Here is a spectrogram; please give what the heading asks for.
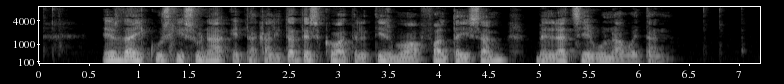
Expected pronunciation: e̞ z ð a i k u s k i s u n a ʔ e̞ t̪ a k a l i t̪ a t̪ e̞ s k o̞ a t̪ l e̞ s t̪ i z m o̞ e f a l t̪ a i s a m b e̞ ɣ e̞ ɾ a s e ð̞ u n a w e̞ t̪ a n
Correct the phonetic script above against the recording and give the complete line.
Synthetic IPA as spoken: e̞ z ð a i k u s k i s u n a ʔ e̞ t̪ a k a l i t̪ a t̪ e̞ s k o̞ a t̪ l e̞ t̪ i z m o̞ a f a l t̪ a i s a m b e̞ ð e̞ ɾ a t͡s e ɣ̞ u n a w e̞ t̪ a n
